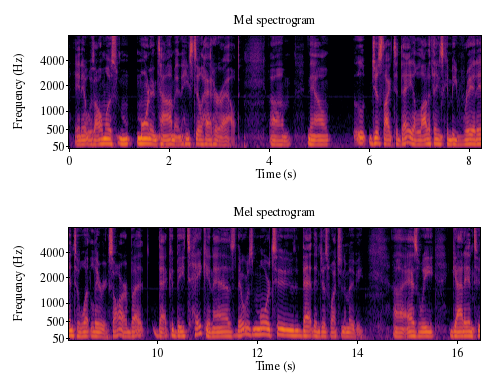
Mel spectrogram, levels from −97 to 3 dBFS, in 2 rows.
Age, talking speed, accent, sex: 40-59, 180 wpm, American, male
